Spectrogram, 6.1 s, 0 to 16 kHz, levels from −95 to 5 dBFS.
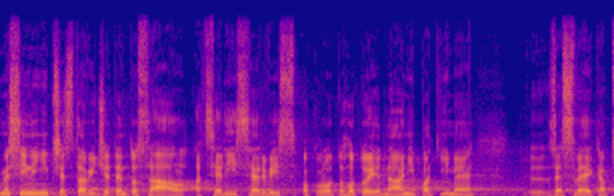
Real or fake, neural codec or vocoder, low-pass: real; none; 14.4 kHz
